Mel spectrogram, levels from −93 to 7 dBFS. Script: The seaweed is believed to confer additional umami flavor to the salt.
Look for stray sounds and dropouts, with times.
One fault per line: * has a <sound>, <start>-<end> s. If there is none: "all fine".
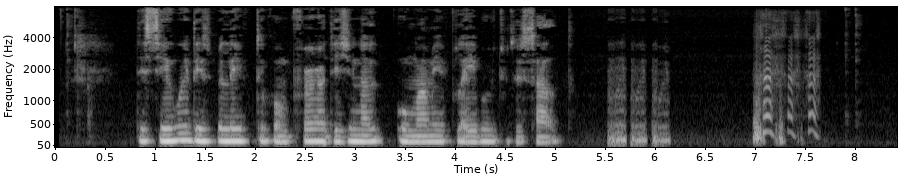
* has a laugh, 5.5-6.2 s
* has a laugh, 7.0-7.7 s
